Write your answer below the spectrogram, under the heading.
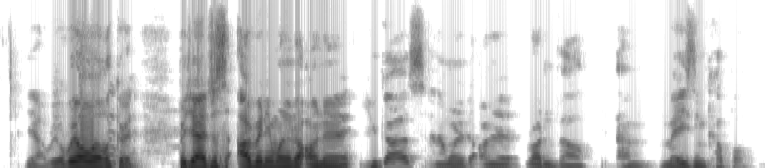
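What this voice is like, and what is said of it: Unusually low, strained voice. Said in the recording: “my voice is way down low in the register. I'm just struggling”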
